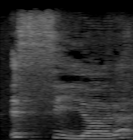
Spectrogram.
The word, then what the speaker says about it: السيارة: We will write alif lam السيارة, but because sin is a sun letter, we don't pronounce the lam. We will just say السيارة instead of السيارة.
